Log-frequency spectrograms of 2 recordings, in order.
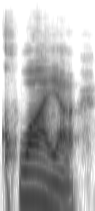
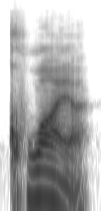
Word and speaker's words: choir: of the pronunciation because you've got a ch there but the sound is k it's a hard k sound so choir and there's also an intrusive a sound so choir is the pronunciation people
